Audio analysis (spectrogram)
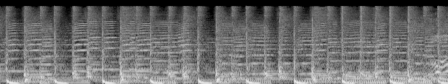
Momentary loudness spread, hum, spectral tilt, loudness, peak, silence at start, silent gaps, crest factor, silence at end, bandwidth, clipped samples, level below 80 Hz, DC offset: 2 LU; none; -4.5 dB/octave; -12 LUFS; 0 dBFS; 0 s; none; 12 dB; 0 s; 16.5 kHz; under 0.1%; -16 dBFS; under 0.1%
